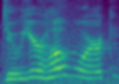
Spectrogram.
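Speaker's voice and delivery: high, loud, slow mock parent order; imitating a parent telling a kid off. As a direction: bark it like an exasperated mom. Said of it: "like telling a five-year-old".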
